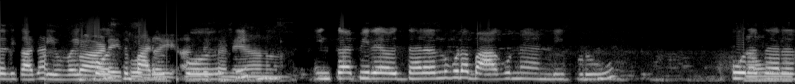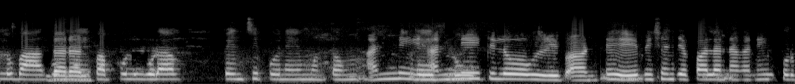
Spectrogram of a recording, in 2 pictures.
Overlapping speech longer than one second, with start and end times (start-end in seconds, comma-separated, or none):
0.8-2.4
